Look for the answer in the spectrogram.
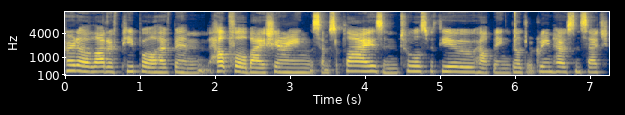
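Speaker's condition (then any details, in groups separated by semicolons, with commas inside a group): No condition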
